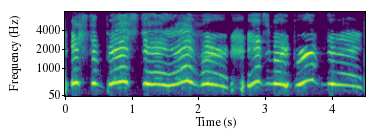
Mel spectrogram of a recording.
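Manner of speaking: very high, drawn-out cry of delight; overjoyed high-pitched mock voice; gleeful squeal. Imagining a villain thrilled to see the dead walk up, gleeful squeal.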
